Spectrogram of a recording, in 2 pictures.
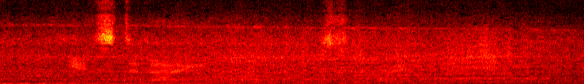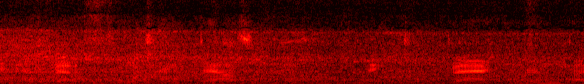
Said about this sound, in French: Oh, encore un hélicoptère, écoutez. Il y a un hélicoptère qui survole la ville. Parce qu'il y a beaucoup de fumée.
